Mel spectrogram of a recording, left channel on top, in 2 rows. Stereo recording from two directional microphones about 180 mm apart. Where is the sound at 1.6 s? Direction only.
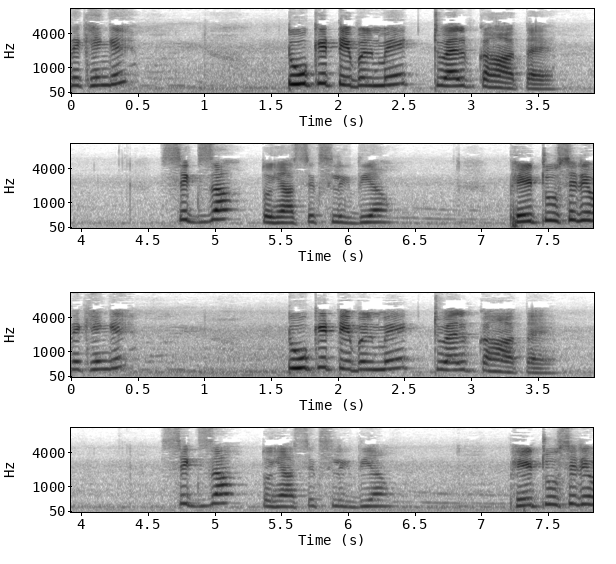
40° left (ahead or behind).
